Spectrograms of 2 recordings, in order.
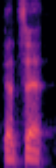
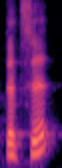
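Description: First: "That's it" as a level statement; matter-of-fact answer. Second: "That's it?" rising high and louder; questioning. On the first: Prankster confirms the orders to his crew, matter-of-fact. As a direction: land "it" without any questioning lift. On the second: Deckies check their simple orders, questioning. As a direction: lift "it" into a surprised question. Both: Retold or imitated.

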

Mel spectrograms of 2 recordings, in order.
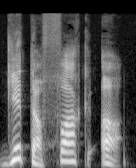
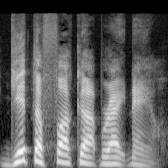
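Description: First: Said in the usual way. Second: Third time, now louder and fed up; fed-up louder order after asking three times; louder final demand. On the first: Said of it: "after I had to say it". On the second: Shown as a demonstration. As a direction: bark the last warning, louder. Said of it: "after I had to say it, like, three times".

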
